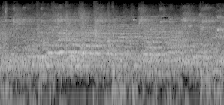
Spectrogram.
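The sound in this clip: A basketball is dribbled up the court during a Warrior basketball game. The bounces sound under a steady wash of crowd noise and voices.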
